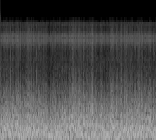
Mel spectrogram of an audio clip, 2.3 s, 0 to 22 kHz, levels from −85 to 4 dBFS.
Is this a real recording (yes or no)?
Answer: yes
